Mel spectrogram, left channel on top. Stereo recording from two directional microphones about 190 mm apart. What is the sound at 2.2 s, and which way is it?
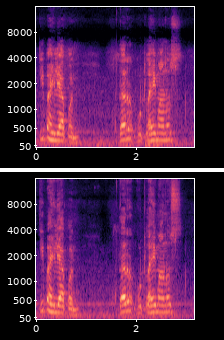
Speech, 20° right (ahead or behind).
